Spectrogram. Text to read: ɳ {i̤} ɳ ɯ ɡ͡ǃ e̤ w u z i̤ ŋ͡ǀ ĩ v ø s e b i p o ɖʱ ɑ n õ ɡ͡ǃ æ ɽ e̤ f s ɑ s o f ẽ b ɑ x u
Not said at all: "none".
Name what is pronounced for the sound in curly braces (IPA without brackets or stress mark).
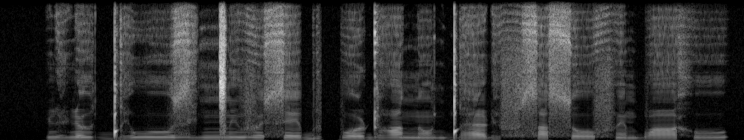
i̤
